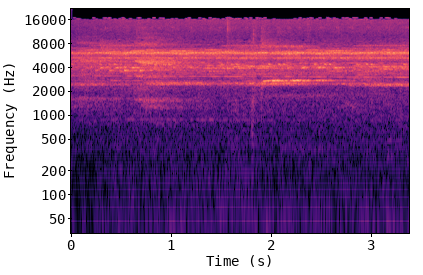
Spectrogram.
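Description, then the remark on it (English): Rainforest ambience on the Zabalo River in Ecuador's Amazon, a place largely free of human-made noise: steady, high-pitched insect and cricket drones layered in continuous bands, with a few faint chirps rising briefly above the unbroken, even hum; no voices. “Welcome to the Zabalo River in Ecuador's Amazon rainforest.”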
